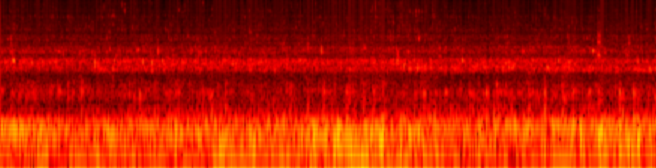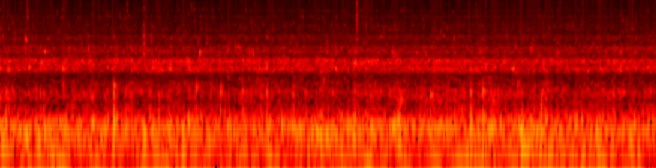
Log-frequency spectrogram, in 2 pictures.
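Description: Stream water rushes past, heard underwater as a deep, muffled rumble.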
